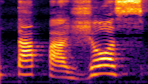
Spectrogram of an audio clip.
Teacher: Então, em Tapajós, por exemplo, a sílaba mais forte é o Jós. Por quê? Porque é ela que tem o acento.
